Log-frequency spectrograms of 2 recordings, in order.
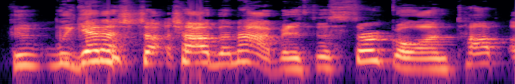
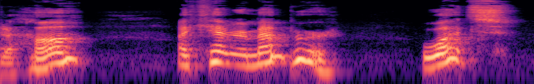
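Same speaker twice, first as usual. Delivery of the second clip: panicked confusion; 7 semitones higher than usual. Retold or imitated. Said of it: "breaks down in, like, a panic".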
